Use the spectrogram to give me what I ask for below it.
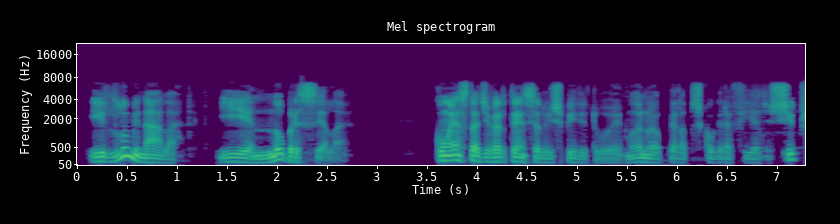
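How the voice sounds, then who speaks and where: A man hosting a radio program, closing it in a slow, solemn way. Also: low voice, fairly bright tone, no room sound. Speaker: radio host. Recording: dry lo-fi radio recording.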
